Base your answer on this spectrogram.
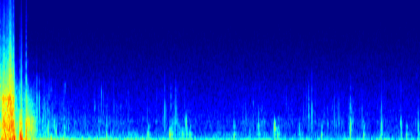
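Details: Bowel sounds of a rumbling stomach recorded with a USB stethoscope: a loud thump, then scattered soft gurgles and clicks.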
